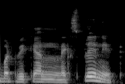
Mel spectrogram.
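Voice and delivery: usual speaking voice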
